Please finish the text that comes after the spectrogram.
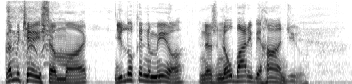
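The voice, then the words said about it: Put-on Virginia drawl. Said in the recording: “what's that Virginia draw? I can't really say it good. ... That's a pretty good Virginia accent.”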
